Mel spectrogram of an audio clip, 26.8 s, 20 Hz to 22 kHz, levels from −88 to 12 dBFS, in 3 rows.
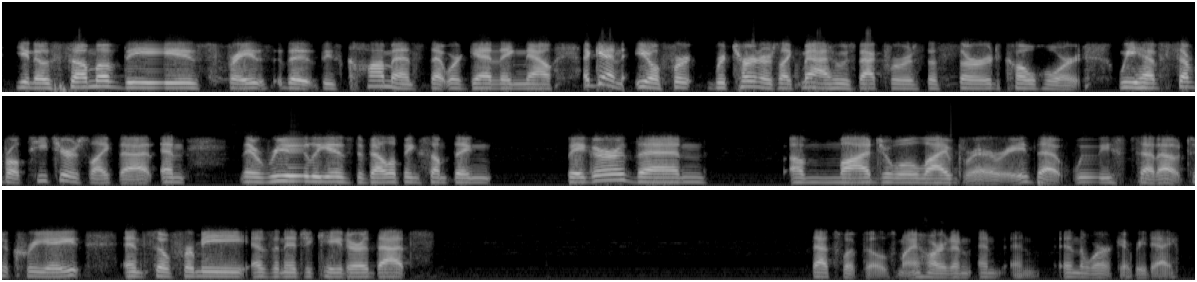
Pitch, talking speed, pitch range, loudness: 155 Hz, 155 wpm, 140-170 Hz, -26 LUFS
